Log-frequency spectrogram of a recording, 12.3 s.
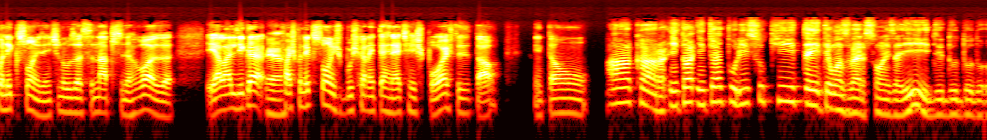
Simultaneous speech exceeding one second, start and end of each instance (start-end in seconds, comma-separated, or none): none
